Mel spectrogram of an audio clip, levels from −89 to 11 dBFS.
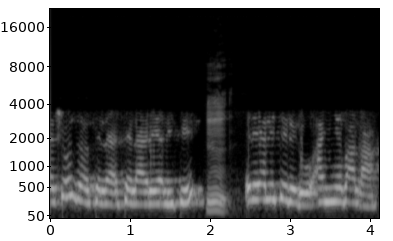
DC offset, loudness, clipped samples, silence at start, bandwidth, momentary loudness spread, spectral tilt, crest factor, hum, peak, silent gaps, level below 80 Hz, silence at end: under 0.1%; -26 LUFS; under 0.1%; 0 s; 8.4 kHz; 5 LU; -8 dB/octave; 14 dB; none; -12 dBFS; none; -76 dBFS; 0 s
